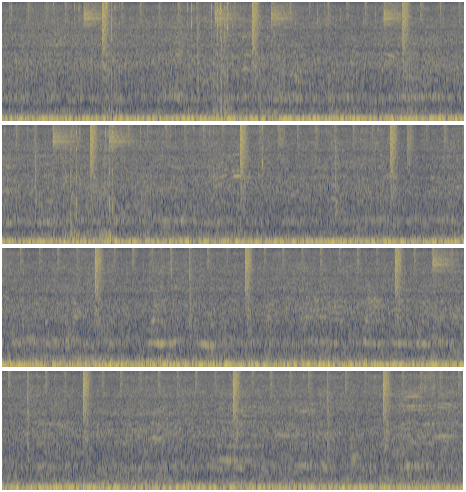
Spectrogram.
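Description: Steady low rumble of race cars idling at a drag strip's starting line, with no revving or launch, under music and voices.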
